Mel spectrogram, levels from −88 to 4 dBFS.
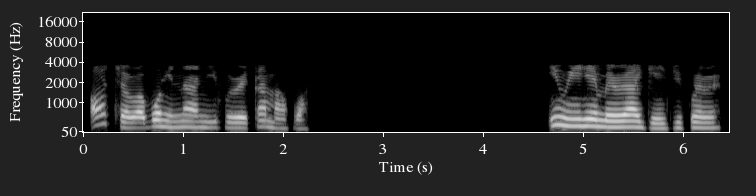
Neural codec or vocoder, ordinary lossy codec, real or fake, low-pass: none; none; real; 3.6 kHz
